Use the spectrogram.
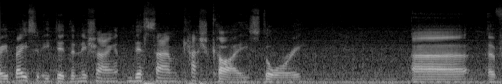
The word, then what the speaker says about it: Qashqai: Yeah, it's pronounced Qashqai.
